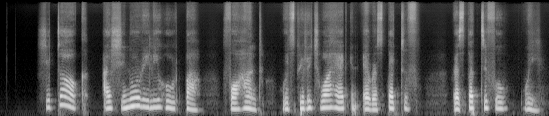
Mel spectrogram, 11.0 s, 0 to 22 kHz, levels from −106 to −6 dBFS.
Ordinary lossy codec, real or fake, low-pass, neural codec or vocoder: none; fake; none; autoencoder, 48 kHz, 32 numbers a frame, DAC-VAE, trained on Japanese speech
